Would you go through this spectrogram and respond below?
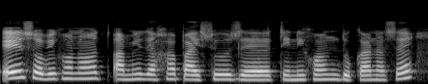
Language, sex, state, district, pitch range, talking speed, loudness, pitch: Assamese, female, Assam, Sonitpur, 215-265 Hz, 125 wpm, -17 LUFS, 230 Hz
